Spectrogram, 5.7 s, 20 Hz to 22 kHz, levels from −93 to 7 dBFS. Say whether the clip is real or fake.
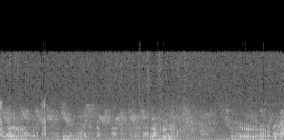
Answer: real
